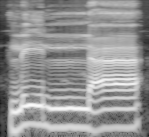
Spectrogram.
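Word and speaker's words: لِلَّهِ: লাম খারা জবর আল্লা লিল্লাহ আল্লাহ শব্দের আগের হরফে জের আছে এই কারণে লাম কে পাতলা ভাবে অর্থাৎ লা বলেই পড়তে হবে লিল্লাহ হাজেরহি লিল্লাহি আলহামদুলিল্লাহি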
